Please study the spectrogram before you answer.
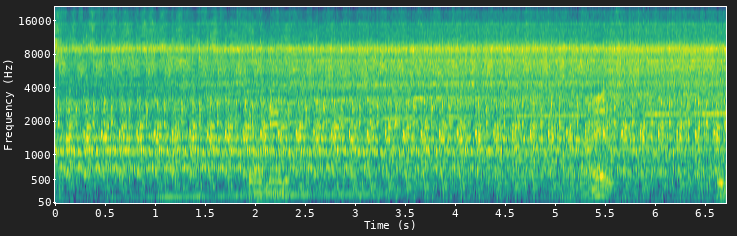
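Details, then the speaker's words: Vevor PCP high-pressure air compressor running again after repair: steady, loud, even hissing roar with a constant high note, no knocks or stumbles. Main noise comes from over the piston head. "running [Laughter] and voila back in business with the bevel"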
